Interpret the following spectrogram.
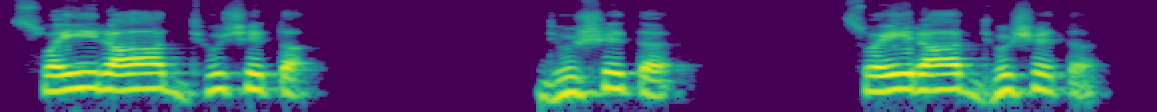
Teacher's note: That dha is half. There is no a after the h.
